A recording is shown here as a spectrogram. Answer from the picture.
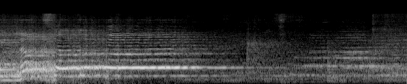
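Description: A group of women singing together, holding long steady notes; the singing breaks off about two seconds in and the sound drops to a faint quiet stretch.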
